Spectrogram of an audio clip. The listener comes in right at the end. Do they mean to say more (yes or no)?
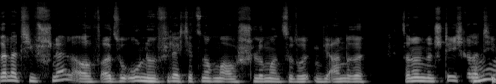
no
